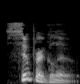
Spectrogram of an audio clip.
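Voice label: "superglue", English, uk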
